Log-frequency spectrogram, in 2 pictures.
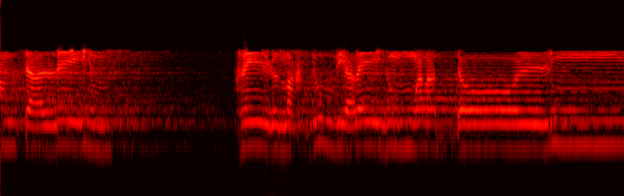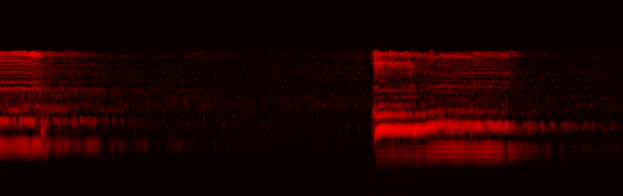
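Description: A man chants a prayer in a slow, melodic voice, echoing through a large hall.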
